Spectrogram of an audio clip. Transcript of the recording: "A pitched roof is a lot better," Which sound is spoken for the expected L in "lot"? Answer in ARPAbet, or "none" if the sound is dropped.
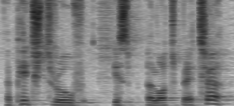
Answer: L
